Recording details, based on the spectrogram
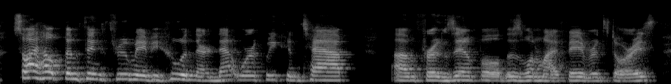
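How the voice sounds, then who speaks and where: A woman with a mid-range voice, recorded in a reverberant space, speaks conversationally as an interview guest. She's an art advisor explaining what her work involves and offering practical advice.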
